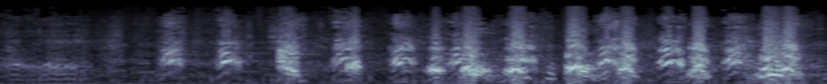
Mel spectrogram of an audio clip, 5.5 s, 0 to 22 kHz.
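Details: Kuvasz puppies of working type, 12 weeks old, on their first street walk on 28 April 2017; short, high, yappy barks repeated about every second, growing louder and more frequent.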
